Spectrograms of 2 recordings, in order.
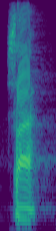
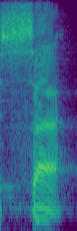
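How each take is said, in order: First: The syllable starts at once with no hiss first. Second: A hissing s is held before the vowel. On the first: The speaker calls it wrong. "tidak langsung keluar sa" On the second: The speaker calls it right. "tapi sa, ada s-nya dulu"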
